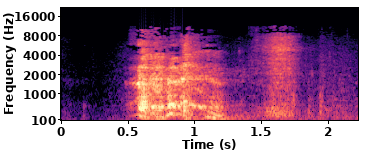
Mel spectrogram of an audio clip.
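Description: A loud burst of coughing, a few rough hacks in quick succession, followed by a softer, shorter cough and then quiet breathing.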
